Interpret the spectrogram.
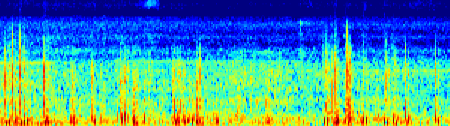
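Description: Fireworks display going off: a rapid barrage of overlapping bangs, densest at the start and again from about four seconds in, thinning out in between.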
